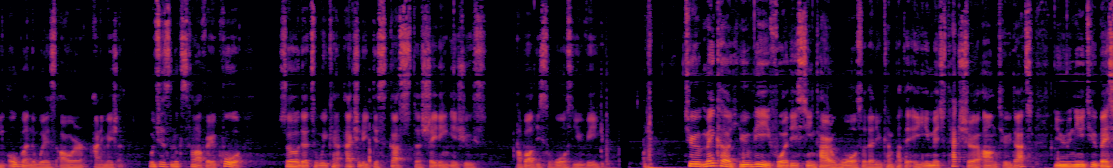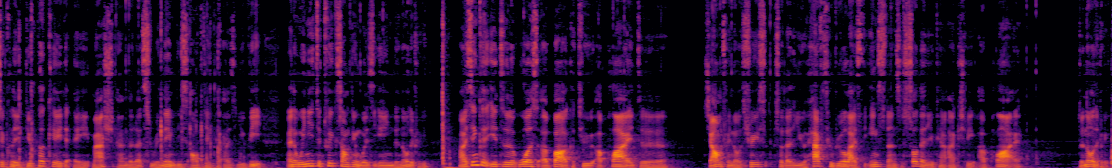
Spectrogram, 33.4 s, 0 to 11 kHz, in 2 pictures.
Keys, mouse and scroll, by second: 6.4-7.0 right drag, 8.2-9.4 ctrl+middle drag, 9.4 ctrl+alt+shift+q, 13.9-15.9 middle drag, 15.9 click, 17.0 shift+d, 18.5 click, 18.7-21.0 drag, 21.0-22.0 middle drag, 22.0 click, 22.5 click, 23.4 m, 24.5 click, 26.0 click, 27.6-33.2 drag.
